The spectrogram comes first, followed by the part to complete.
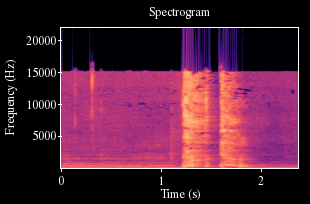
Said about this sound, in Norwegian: Og disse hostene, det kan komme fra din hals mens jeg hoster for deg, fordi det var blokkert og stopp på pust.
